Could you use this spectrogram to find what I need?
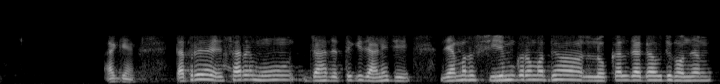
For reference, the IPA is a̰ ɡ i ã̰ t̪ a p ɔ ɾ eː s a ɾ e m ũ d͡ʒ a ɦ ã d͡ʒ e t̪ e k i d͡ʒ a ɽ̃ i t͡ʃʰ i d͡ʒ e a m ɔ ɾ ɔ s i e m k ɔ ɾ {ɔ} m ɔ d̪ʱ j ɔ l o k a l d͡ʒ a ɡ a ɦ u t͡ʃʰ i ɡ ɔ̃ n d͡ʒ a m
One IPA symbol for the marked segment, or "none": ɔ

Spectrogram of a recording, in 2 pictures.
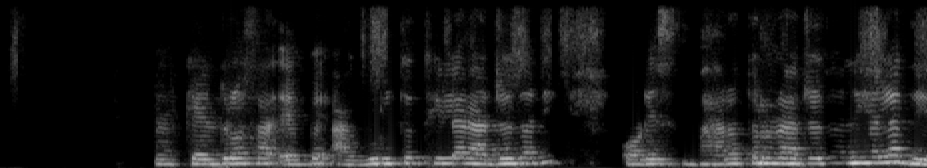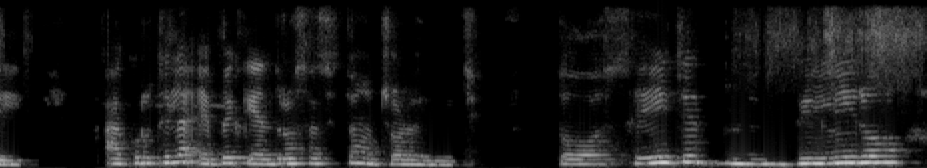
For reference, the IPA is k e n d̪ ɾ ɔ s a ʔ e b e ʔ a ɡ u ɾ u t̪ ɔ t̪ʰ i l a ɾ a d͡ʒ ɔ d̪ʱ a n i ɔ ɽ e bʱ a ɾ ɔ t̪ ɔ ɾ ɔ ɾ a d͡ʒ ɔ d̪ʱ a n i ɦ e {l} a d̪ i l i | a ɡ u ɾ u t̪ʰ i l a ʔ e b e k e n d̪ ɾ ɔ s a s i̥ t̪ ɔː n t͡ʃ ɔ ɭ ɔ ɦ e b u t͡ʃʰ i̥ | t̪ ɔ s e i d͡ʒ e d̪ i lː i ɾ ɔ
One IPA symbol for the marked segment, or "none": l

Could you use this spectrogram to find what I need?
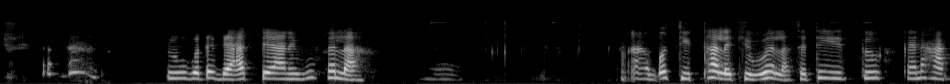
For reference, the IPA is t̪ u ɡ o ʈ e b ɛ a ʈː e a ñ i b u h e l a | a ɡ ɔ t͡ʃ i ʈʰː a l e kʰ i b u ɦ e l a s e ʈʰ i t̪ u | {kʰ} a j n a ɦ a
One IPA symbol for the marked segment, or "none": k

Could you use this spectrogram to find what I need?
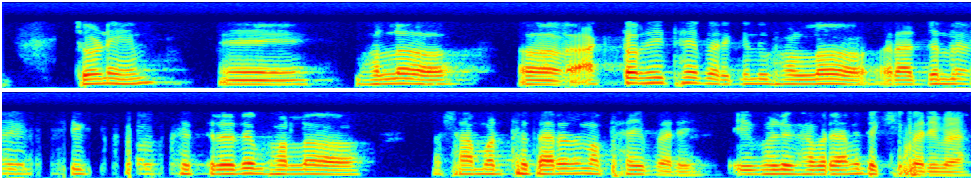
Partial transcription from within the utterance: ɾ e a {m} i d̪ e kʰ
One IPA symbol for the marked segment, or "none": m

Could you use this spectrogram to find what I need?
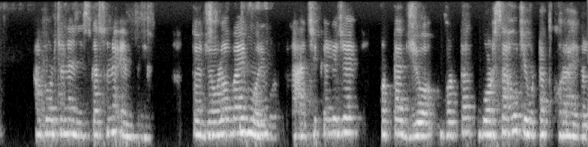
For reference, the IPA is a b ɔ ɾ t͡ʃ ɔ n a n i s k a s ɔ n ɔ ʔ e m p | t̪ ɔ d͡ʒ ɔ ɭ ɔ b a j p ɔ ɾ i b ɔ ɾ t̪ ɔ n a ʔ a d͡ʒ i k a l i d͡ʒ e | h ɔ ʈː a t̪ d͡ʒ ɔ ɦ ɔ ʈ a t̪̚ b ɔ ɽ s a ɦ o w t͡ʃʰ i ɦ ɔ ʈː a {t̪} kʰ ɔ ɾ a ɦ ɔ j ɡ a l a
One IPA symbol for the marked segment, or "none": t̪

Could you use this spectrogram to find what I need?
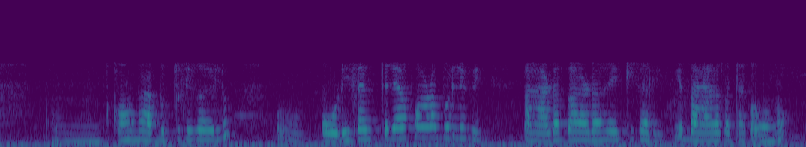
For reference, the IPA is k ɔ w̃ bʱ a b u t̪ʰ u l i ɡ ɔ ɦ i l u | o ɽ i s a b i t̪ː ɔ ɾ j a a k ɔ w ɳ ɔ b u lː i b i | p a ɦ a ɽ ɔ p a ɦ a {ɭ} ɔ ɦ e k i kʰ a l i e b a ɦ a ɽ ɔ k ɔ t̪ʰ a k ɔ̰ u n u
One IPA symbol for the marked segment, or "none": ɽ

